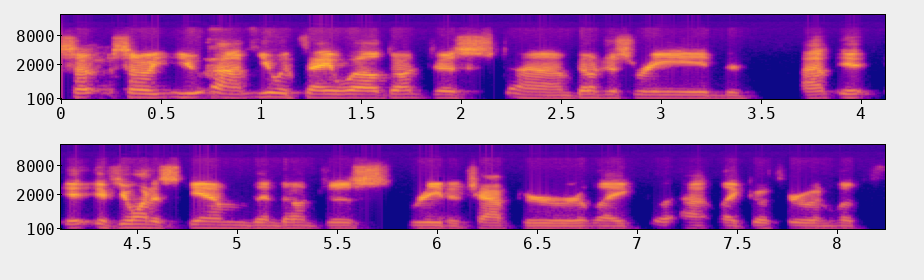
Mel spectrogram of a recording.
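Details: Adult male with self-reported cluttering, speaking in a conversational interview about the disorder; fast speech with repetitions and fillers; cluttering.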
